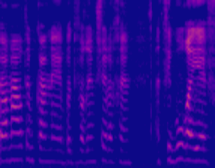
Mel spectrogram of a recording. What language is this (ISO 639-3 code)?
heb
